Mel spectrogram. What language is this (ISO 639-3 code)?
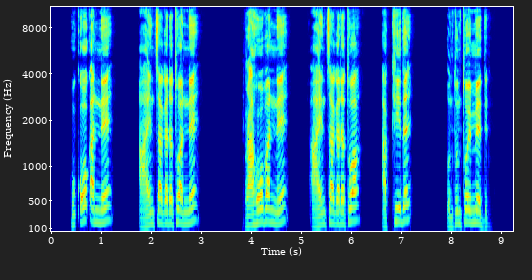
dwr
